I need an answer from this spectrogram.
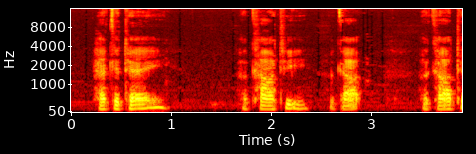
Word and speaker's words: Hecate: last video I pronounced a cocktail like the beer I guess Tecate someone online said that pronunciation can be hecka tea Hecate a Conti got a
